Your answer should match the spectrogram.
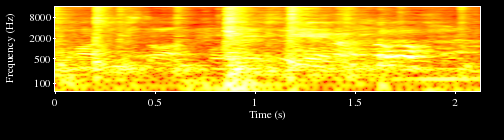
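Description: Boxing gloves landing sparring punches: a sharp smack just under a second in, with a couple of lighter hits around it, over background music.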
